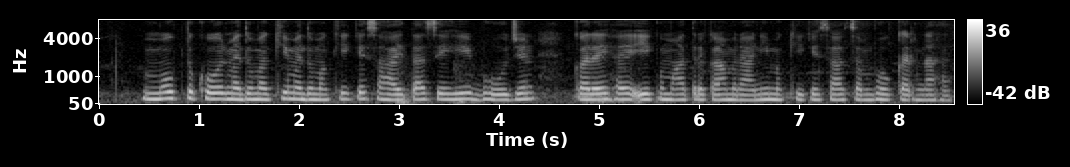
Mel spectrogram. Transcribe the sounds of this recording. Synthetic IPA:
mʊp̚t̪kʰoːɾmɐd̪ʱuməkʰːimɐd̪ʱuməkʰːikesɐɦaːjt̪aseɦibʱoːd͡ʒən | kɐɾəeɦɛeːkmaːt̪ɾəkaːmɾaːnimɐkʰːikesaːt̪ʰsɐ̃mbʱoːɡkɐɾnaɦɛː

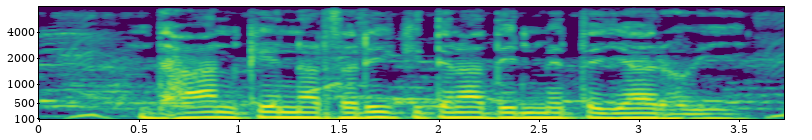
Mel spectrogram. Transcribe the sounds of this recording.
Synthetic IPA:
d̪ʱankenəɾsəɾikɪt̪nad̪inmẽt̪əjːaɾɦoi

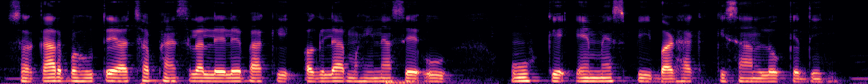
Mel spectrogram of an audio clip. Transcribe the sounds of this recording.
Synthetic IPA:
səɾkaːɾbəɦʊt̪eətːʃʰapʰɛːslalelebaːkiəɡlaməɦiːnaseʔuː | ũːkʰkeʔemespibəɽ̤ake̥kɪsaːnloːɡ̚ked̪iɦĩ

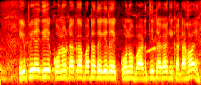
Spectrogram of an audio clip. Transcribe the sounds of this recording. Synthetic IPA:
jupiajd̪ijekonoʈakapaʈʰat̪eɡelekonobaɾt̪iʈakakikaʈaɦɔe

